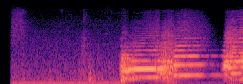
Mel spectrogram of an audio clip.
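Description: Amplified blues harmonica played cupped against a vocal microphone, coming in with a loud held note about a second in, after a low steady hum.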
